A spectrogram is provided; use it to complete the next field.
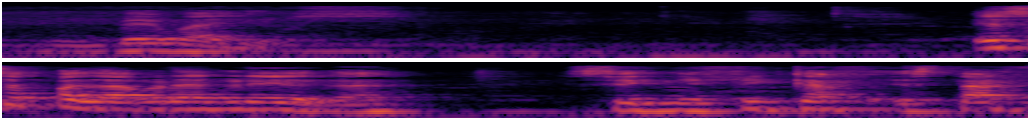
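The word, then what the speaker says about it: βέβαιος: Como bebé, beba y os, bebaios, porque tiene acento en la E, bebaios.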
